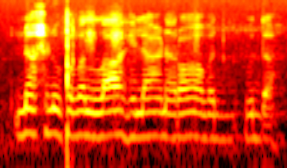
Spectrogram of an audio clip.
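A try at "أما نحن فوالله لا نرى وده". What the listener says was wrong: اما چھوڑ دیا آپ نے، لیکن ہم لا نرا بدہ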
